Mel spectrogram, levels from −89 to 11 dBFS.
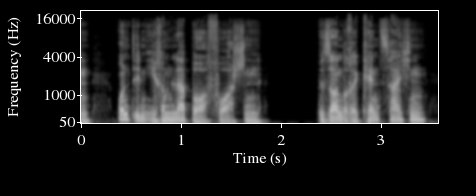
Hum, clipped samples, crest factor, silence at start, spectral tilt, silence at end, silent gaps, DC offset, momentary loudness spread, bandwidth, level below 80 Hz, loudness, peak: none; under 0.1%; 18 dB; 0 s; -5.5 dB/octave; 0.15 s; none; under 0.1%; 8 LU; 18.5 kHz; -38 dBFS; -22 LUFS; -4 dBFS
